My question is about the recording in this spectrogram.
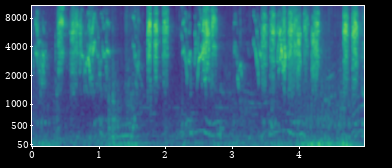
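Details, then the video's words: Budgerigars in a colony chirping; dense overlapping high-pitched chirps and warbles from many birds, with sharp bright notes and low rumbling background noise throughout. "Budgies chirping sounds"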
